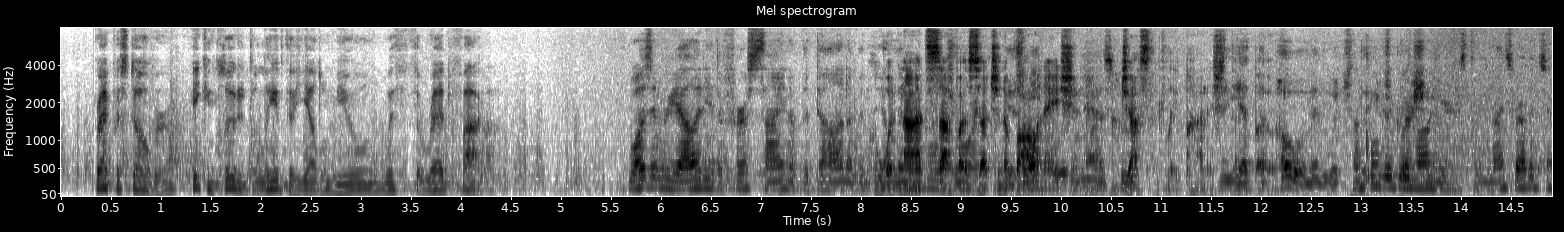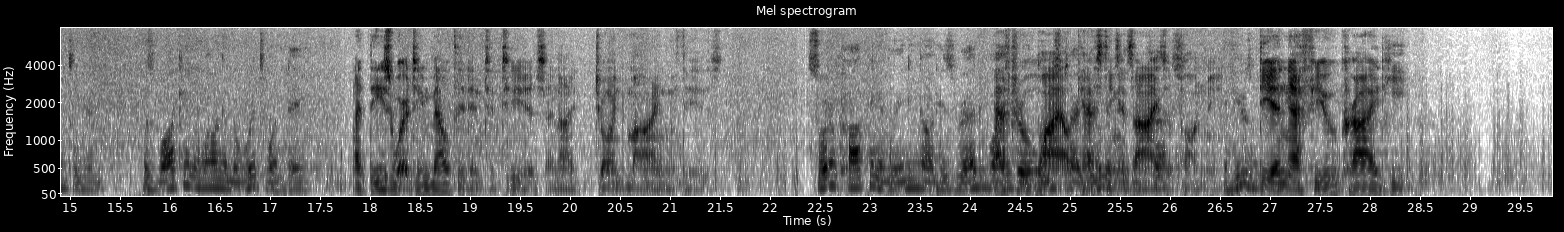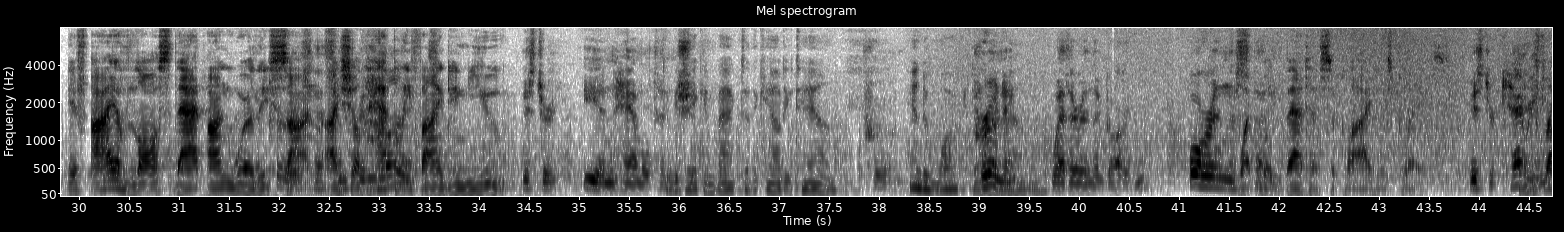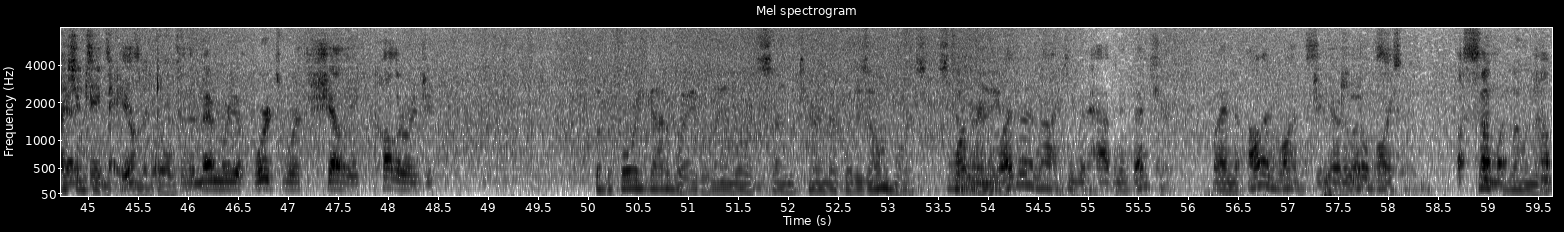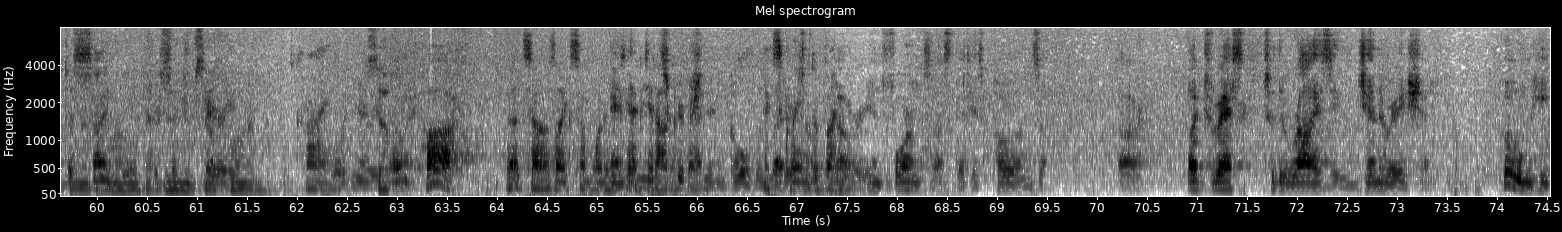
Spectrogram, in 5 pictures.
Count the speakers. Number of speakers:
four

